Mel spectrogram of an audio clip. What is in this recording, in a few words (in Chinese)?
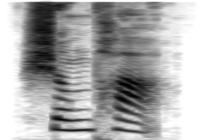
"生怕", Chinese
